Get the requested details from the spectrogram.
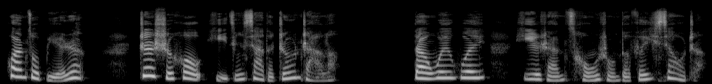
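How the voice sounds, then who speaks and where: A woman narrating an audio drama in a steady storytelling voice. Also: a little high, a little slow, dry recording, studio quality.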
